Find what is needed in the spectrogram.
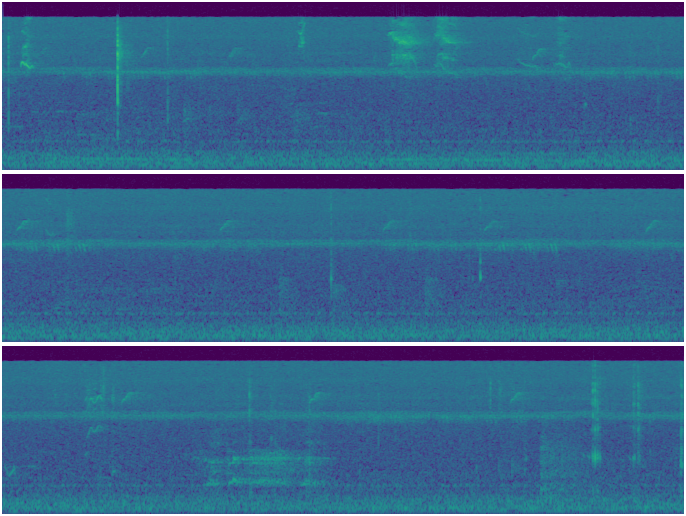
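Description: Faint natural ambience: a steady high-pitched insect drone with brief high chirps every second or so. A sharp click about a second in and a short call around sixteen seconds in stand out.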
